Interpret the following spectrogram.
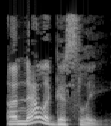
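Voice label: "analogously", British English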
